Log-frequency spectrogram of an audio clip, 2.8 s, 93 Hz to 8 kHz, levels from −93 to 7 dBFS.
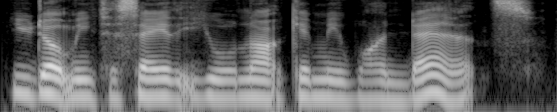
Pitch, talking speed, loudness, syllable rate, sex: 170 Hz, 280 wpm, -20 LUFS, 5.7 syllables/s, female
